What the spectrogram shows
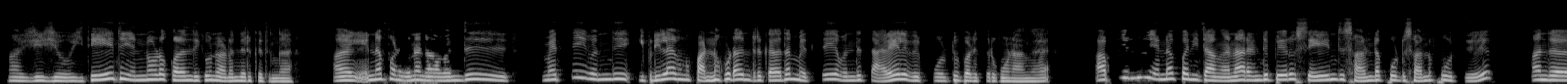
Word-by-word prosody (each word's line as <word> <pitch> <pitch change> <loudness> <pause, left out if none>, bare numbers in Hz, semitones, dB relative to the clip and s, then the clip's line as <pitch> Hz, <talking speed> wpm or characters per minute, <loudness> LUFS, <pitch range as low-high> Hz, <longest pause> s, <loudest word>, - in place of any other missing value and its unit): ஐயய்யோ! 165 0 0 0.2
இதே 205 +7 +1
இது 260 0 0
என்னோட 220 +3 +2
கொழந்தைக்கும் 195 0 +2
நடந்திருக்குதுங்க. 165 -3 0 0.5
ஆ - - 0 0.3
என்ன 220 - +2
பண்ணுவேன்னா, 205 -3 +1
நான் 175 -1 +1
வந்து 195 +5 +1 0.8
மெத்தை 225 +9 -3
வந்து 235 +2 +1 0.2
இப்பிடிலாம் 205 +8 +2
இவுங்க 225 -3 0
பண்ணக்கூடாதுன்றதுக்காக 190 -1 +1
தான், 240 - +3
மெத்தையை 195 +7 -2
வந்து 185 +2 0
தரையில 180 +10 +3
வி 180 - +1
போட்டு 170 +2 -3
படுத்துருக்கோம் 160 -2 -1
நாங்க. 145 +1 -1 0.7
அப்பிடியிருந்தும் 310 +3 -2
என்ன 240 +2 +2
பண்ணீட்டாங்கன்னா, 195 -6 +2
2 200 +3 +2
பேரும் 220 +2 +2
சேந்து 210 +4 +2
சண்ட 180 +4 +2
போட்டு 195 -3 0
சண்ட 170 +3 +1
போட்டு, 165 -6 -3 0.6
அந்த 210 -1 +2
195 Hz, 135 wpm, -22 LUFS, 170-225 Hz, 0.8 s, தான்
